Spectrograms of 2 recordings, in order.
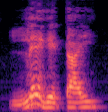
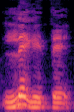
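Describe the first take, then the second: First: The ending is said as a diphthong 'ai'. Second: The ending is said as a plain 'e' vowel. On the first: This is the older classical pronunciation. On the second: This is the later Koine pronunciation.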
